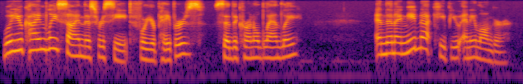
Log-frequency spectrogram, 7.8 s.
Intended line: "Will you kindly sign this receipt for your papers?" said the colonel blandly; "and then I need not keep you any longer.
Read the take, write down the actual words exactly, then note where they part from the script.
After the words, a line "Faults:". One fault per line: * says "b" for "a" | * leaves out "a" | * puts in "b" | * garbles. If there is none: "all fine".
"Will you kindly sign this receipt for your papers?" said the colonel blandly; "and then I need not keep you any longer.
Faults:
all fine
